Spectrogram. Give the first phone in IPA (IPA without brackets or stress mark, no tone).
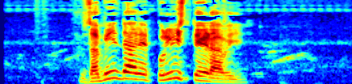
z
